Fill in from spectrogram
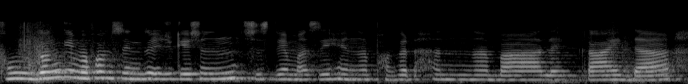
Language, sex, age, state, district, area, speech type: Manipuri, female, 30-45, Manipur, Kakching, rural, spontaneous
